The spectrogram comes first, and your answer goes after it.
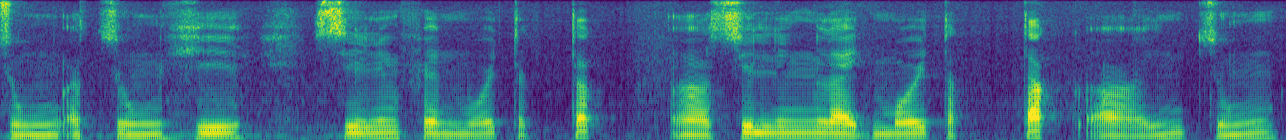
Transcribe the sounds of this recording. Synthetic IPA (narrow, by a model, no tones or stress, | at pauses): t͡sʊŋʔɐ̰t͡sʊŋɦisiliŋfɛnmɔjt̪ak̚t̪ak̚ | siliŋlajt̪̚mɔjt̪ɐk̚t̪ɐk̚aint͡sʊŋ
